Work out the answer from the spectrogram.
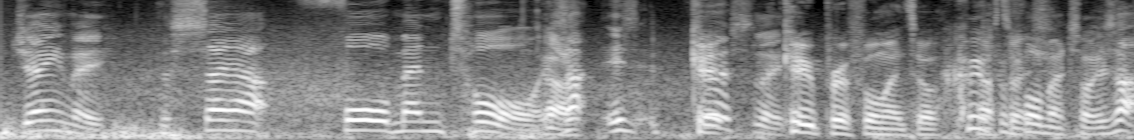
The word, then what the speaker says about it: Cupra Formentor: who's just literally part right so jamie the cooper for mentor firstly am i saying it correctly is that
